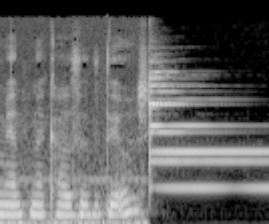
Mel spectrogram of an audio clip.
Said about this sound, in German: Wenn der Gläubige eintritt, läutet er diese Glocke, um zu zeigen, dass er da ist.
